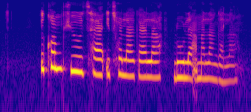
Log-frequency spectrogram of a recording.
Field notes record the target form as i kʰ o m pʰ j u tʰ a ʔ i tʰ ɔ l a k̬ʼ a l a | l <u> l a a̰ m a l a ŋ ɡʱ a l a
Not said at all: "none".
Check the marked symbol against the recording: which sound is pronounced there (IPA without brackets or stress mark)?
u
